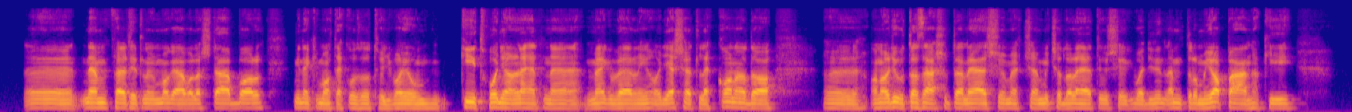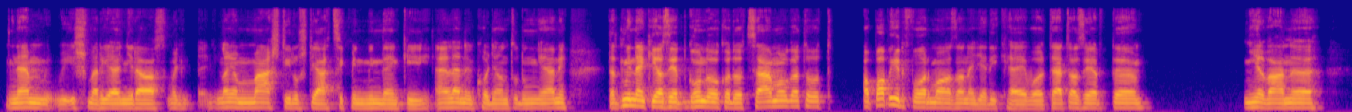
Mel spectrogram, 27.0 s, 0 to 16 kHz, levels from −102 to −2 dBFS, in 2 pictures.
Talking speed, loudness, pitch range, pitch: 130 wpm, -26 LUFS, 100-115 Hz, 105 Hz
